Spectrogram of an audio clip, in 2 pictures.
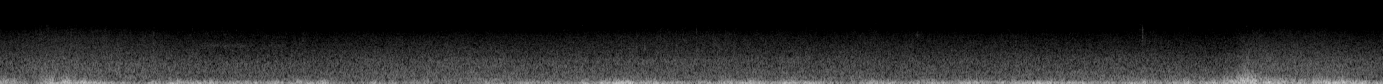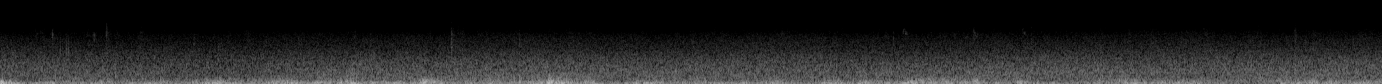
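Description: Wind blows and rumbles outdoors in gusts.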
